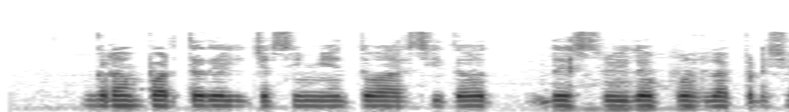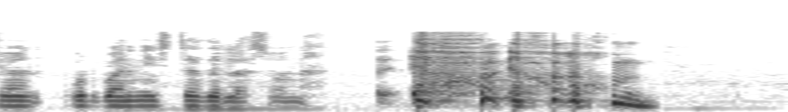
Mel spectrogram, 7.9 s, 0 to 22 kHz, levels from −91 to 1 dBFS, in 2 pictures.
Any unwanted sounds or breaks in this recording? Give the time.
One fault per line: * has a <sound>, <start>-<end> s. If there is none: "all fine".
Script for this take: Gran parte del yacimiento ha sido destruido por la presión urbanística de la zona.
* has a cough, 5.8-7.2 s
